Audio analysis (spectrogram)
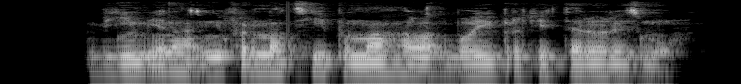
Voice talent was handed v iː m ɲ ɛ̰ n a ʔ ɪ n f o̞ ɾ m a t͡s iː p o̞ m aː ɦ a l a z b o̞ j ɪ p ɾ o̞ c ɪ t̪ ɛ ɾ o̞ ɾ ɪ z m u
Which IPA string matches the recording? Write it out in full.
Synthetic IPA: v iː m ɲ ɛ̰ n a ʔ ɪ n f o̞ ɾ m a t͡s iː p o̞ m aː ɦ a l a v b o̞ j ɪ p ɾ o̞ c ɪ t̪ ɛ ɾ o̞ ɾ ɪ z m u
